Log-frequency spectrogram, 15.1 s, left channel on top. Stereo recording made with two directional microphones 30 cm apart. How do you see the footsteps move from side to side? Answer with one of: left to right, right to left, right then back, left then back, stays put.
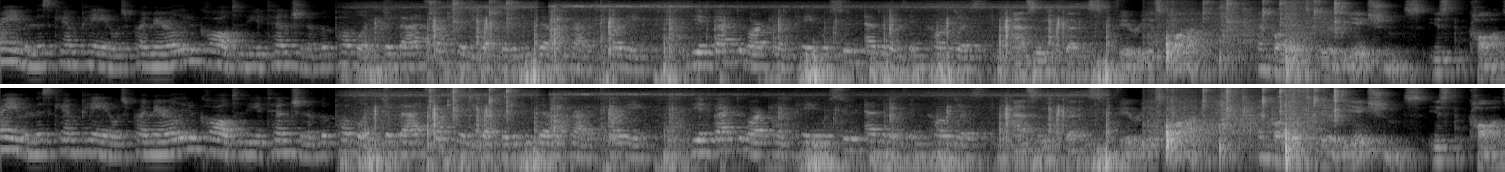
left then back.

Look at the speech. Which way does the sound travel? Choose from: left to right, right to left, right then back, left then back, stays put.
left then back.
